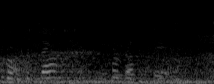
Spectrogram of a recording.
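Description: Faint voices with a few short, wavering sounds in the first second and a half, over a steady low hum.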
